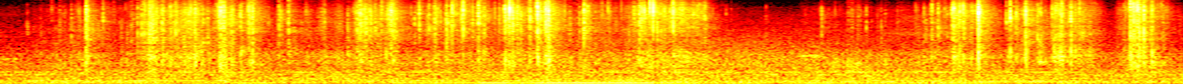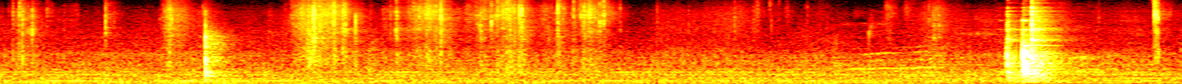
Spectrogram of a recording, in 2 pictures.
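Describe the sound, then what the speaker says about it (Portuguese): A knife slices through a freshly baked cuca cake in a home kitchen, with repeated crinkly, crumbly cutting and scraping sounds over several seconds and a sharper clack near the end. "Então agora vamos cortar e saber como é que ficou"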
